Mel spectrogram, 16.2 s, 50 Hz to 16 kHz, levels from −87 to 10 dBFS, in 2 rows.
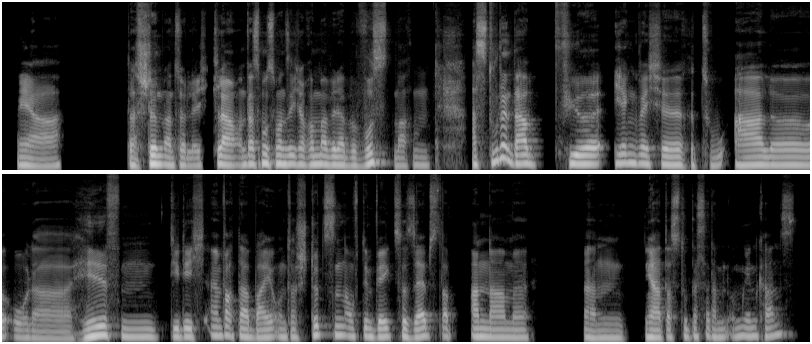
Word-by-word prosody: Ja, 120 -1 -1 0.7
das 125 -3 +1
stimmt 145 -1 +8
natürlich. 125 -1 -3
Klar, 130 -3 +4
und 135 +2 -2
das 140 +2 +1
muss 150 -2 +4
man 145 -1 +5
sich 140 -1 +1
auch 135 - -2
immer 140 -1 +3
wieder 135 -1 +3
bewusst 145 +7 0
machen. 125 +1 -7 0.4
Hast 135 +4 +2
du 175 - +2
denn 230 -4 +4
dafür 145 0 +3
irgendwelche 145 -5 +1
Rituale 130 +2 0
oder 110 -4 -6
Hilfen, 130 - +2
die 135 -1 0
dich 135 +2 -2
einfach 150 0 -1
dabei 125 -2 0
unterstützen, 155 +5 -3
auf 140 -2 -4
dem 135 -2 -2
Weg 135 0 +1
zur 135 -1 0
Selbstab 140 +2 -2
Annahme, 125 -2 0 0.6
ähm, 115 -2 -4 0.2
ja, 120 -2 +2
dass 125 -1 -5
du 135 - -5
besser 135 +2 -6
damit 130 +1 -4
umgehen 140 0 -4
kannst? 165 +5 -7
135 Hz, 155 wpm, -23 LUFS, 125-145 Hz, 0.7 s, stimmt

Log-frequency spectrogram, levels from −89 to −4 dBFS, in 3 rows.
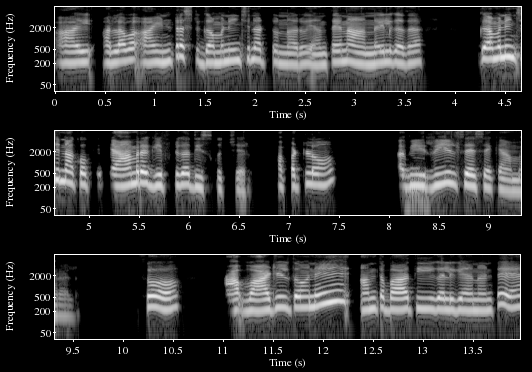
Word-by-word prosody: ఆయి 215 +1 +1 0.2
అలవ 225 +3 +1 0.2
ఆ - - 0
ఇంట్రస్ట్ 255 +2 -1
గమనించినట్టున్నారు. 215 -4 -3
ఎంతైనా 225 +5 -1
అన్నయ్యలు 205 +3 -2
గదా! 205 +2 -3 0.7
గమనించి 295 +4 +4
నాకొక 255 -3 0 0.2
కేమెరా 235 +5 +6
గిఫ్ట్‌గా 235 +1 0
దీసుకొచ్చారు. 180 -2 -9 0.3
అప్పట్లో 235 +4 -2 0.8
అవి 220 +1 -1 0.2
రీల్సేసే 235 -4 +1
కేమెరాలు. 155 -3 -8 0.7
సో, 275 - +6 0.8
ఆహ్, 215 - +4
వాటిలితోనే 260 +7 +3 0.4
అంత 240 +3 -3
బా 225 - +6 0.2
తీయగలిగానంటే, 225 +2 -1
225 Hz, 100 wpm, -23 LUFS, 210-255 Hz, 0.8 s, కేమెరా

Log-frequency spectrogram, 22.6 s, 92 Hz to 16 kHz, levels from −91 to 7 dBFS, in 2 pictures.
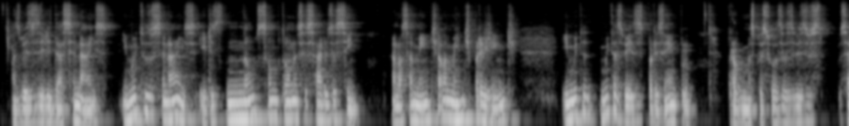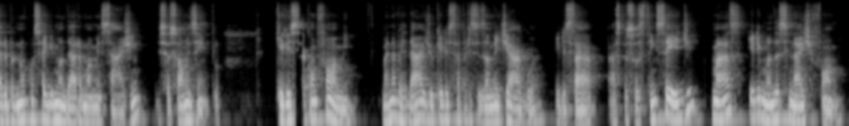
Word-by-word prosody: às 90 -1 -3
vezes, 95 +2 0
ele 100 0 +2
dá 95 0 -1
sinais, 110 +4 0
e 115 - -1
muitos 150 +6 +2
dos 150 -1 -1
sinais, 125 -4 +1
eles 110 +2 -5
não 125 +4 +6
são 130 +1 0
tão 125 -1 0
necessários, 120 -2 0
assim. 120 -8 -2 0.4
A - - 0
nossa 100 +2 -1
mente, 115 +2 +3
ela 135 - +2
mente 120 -1 +4
para 120 - 0
gente, 110 +4 -1 0.6
e 115 - +3
muita 140 +3 +2
muitas 150 +4 -1
vezes, 105 +1 0
por 105 - -5
exemplo, 105 +6 -1 0.4
para 95 - -2
algumas 90 -1 0
pessoas, 95 +2 -4
às 95 +1 -4
vezes, 100 +1 -3
o 110 - -5
c 115 -2 -22
o - - -11
cérebro 110 0 0
não 120 +2 +4
consegue 120 -2 0
mandar 105 -3 +3
uma 105 -1 +1
mensagem, 100 - -3
isso - - -3
é - - -2
só 105 - 0
um 115 - +3
exemplo, 115 -8 -3 0.7
que - - +2
ele 115 +1 +4
está 115 -1 0
com 125 +2 +2
fome, 115 -8 +1 0.4
mas 105 +2 0
na 135 - +4
verdade 110 0 +1
o - - -1
que 120 - 0
ele 115 - -1
está 115 -1 -2
precisando 105 -3 -1
é - - +3
de 105 +4 -1
água, 95 +2 -2
ele 90 0 -5
está 90 +1 -1
as - - -7
pessoas 95 -1 -4
têm 120 +6 0
sede, 125 - +2
mas 130 +1 +2
ele 135 +2 +1
manda 120 -1 +4
sinais 115 -4 +2
de 110 - -4
fome. 95 -4 -3
115 Hz, 200 wpm, -22 LUFS, 100-125 Hz, 0.7 s, não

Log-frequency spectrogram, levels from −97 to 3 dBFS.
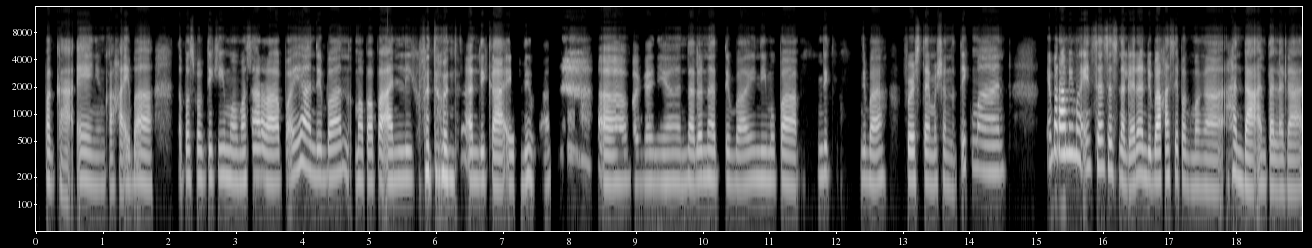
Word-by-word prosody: pagkain 185 -1 0
yung 170 - -14
kakaiba, 170 +1 0 0.4
tapos 200 0 -4
pagtikim 200 +1 -4
mo 195 -2 -3
masarap 185 -1 +2
ayan 245 -2 +1
di 205 - 0
ba 205 +3 +1 0.2
mapapa-unli 185 +1 +2
ka 225 +4 -1
dun 205 -3 +1 0.2
unli-kain, 180 -2 +3
di 185 +3 -5
ba? 185 -3 -13 0.8
Ah, 180 +1 +4
pag 185 -2 -6
ganyan, 185 0 -5
lalo 185 0 0
na't, 195 -1 -1
'di 190 - -7
ba, 175 0 -3
hindi 195 0 -6
mo 190 0 -7
pa 180 -3 +1 0.3
hindi 210 +1 -4 0.5
'di 195 - -7
ba, 185 0 0 0.3
first 190 -1 +1
time 180 -1 +1
mo - - -9
siya 180 -3 -3
natikman. 230 +4 -3 0.6
Eh, - - -3
maraming 365 -1 +6
mga 330 - +4
instances 255 -4 0
na 190 - +5
ganon 200 +5 +2
di 185 - 0
ba, 190 0 +7
kasi 200 0 -1
'pag 185 -3 -6
mga 165 -1 -1
handaan 175 -7 +3
talaga 155 -1 -1
190 Hz, 150 wpm, -24 LUFS, 180-205 Hz, 0.8 s, ba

